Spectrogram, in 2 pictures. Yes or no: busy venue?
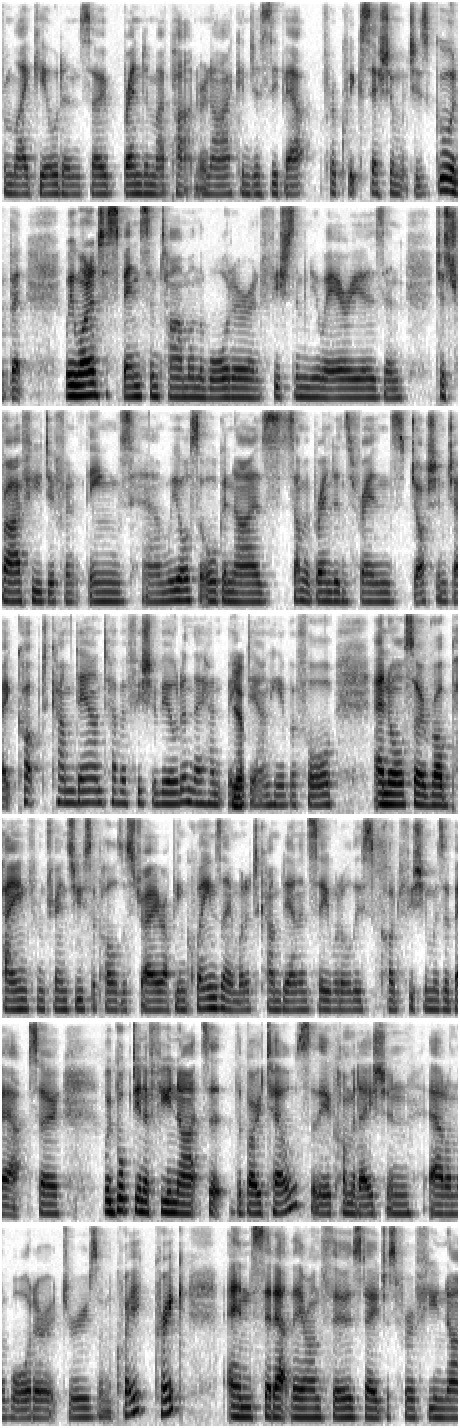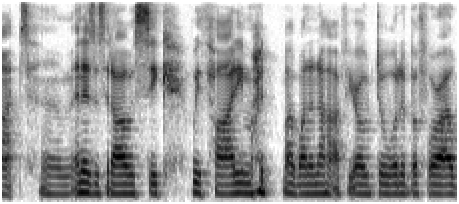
no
